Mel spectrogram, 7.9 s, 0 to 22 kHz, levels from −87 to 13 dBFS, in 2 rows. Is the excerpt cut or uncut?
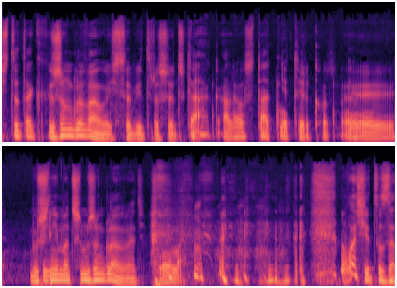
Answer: uncut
